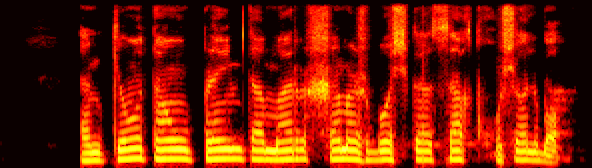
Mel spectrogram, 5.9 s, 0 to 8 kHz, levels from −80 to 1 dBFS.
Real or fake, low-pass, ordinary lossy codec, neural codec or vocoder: fake; 7.2 kHz; AAC, 48 kbps; autoencoder, 48 kHz, 128 numbers a frame, DAC-VAE, trained on Japanese speech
